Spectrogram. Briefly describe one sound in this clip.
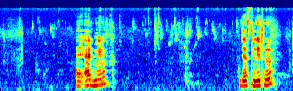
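Milk pours into a blender jug with a soft splashing trickle.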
